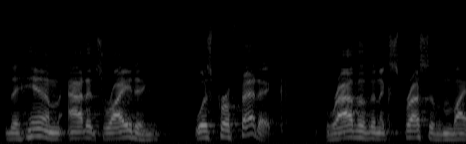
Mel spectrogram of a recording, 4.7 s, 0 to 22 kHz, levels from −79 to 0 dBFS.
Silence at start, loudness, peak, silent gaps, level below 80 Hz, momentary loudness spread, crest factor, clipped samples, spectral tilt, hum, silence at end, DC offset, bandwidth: 0.05 s; -50 LUFS; -30 dBFS; none; -88 dBFS; 9 LU; 20 dB; under 0.1%; -4.5 dB/octave; none; 0 s; under 0.1%; 15.5 kHz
